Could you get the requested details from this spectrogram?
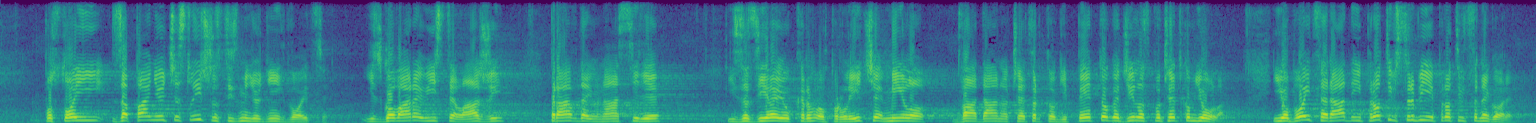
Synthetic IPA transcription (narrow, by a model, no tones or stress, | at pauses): po̞st̪o̞jizapaɲujut͡ɕaslit͡ʂnost̪izmed͡ʑuɲixd̪ʋo̞jit̪se | izɡo̞ʋaːɾajuist̪elˠaʒi | pɾaːʋd̪ajunaːsiʎe̞ | izaziːʋajukr̩ʋopɾoliːt͡ɕe̞milˠod̪ʋaːd̪aːnat͡ʃet̪ʋr̩t̪o̞ɡipeːt̪o̞ɡad͡ʑiːlˠaspot͡ʂe̞ːt̪ko̞mjuːlˠa̰ | io̞bo̞jt̪saɾaːd̪eipɾo̞t̪iʋsr̩bijeipɾo̞t̪iʋt̪sərneɡo̞ɾḛ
